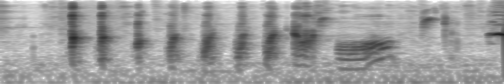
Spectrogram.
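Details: Laughing African grey parrot: a rhythmic series of about eight short bursts, roughly four per second, then a lower, croaking, rising syllable and the start of a whistle.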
